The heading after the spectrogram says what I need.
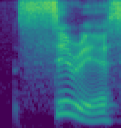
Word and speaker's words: serious: Serious is serious. В американском английском они одинаково произносятся. Serious is serious, а британский английский serious. Э, это э serious. Serious это serious. Serious. Serious. Мы тянем.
